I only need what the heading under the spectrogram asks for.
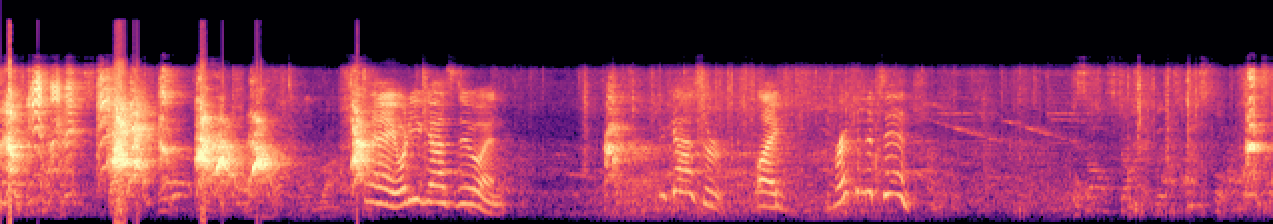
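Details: Boston Terrier puppies playing in a tent give high yips, whines and squeaky barks in bursts, with rustling in between.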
